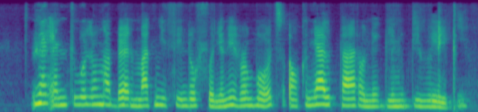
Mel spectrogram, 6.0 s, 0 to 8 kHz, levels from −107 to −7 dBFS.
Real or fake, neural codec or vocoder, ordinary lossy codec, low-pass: fake; codec, 16 kHz in and 24 kHz out, 0.6 kbps, FireRedTTS-2 codec; none; 7.2 kHz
